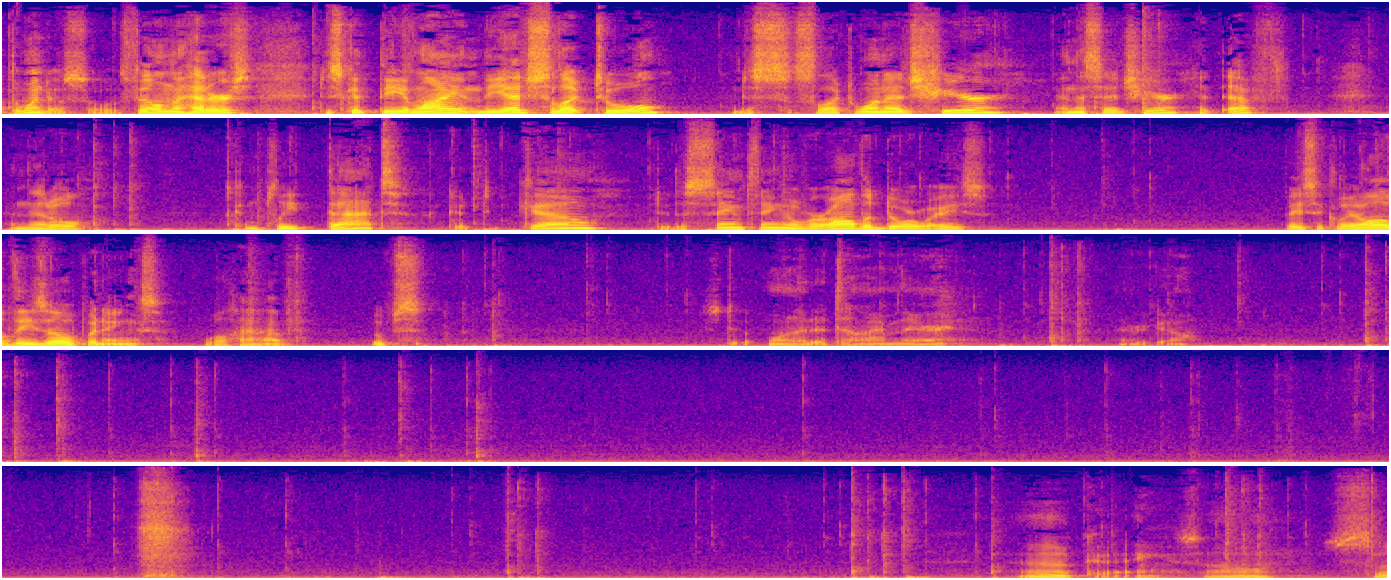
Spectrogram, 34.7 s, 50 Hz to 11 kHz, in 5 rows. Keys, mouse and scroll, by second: 1.5-3.5 middle drag, 5.7 f, 7.5 f, 8.1 a, 8.5-10.7 middle drag, 16.2 a, 19.1 f, 20.8 f, 22.3-25.7 middle drag, 26.3-29.9 middle drag, 29.9-32.3 right drag, 30.3 f, 32.1 f, 33.9 f.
